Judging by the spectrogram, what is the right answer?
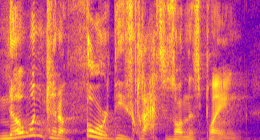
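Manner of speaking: mock furious rant with wild, swooping pitch. Retelling a passenger losing his mind over broken glasses: imitating someone losing it. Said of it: "he's losing his mind".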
